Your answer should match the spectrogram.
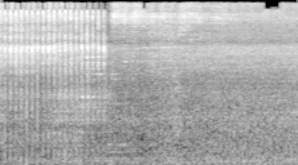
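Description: Metal clanking and rapid mechanical hammering while a construction elevator is dismantled on a building site, loud and close, with a dense rattling burst in the first second giving way to steady grinding, knocking work noise.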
